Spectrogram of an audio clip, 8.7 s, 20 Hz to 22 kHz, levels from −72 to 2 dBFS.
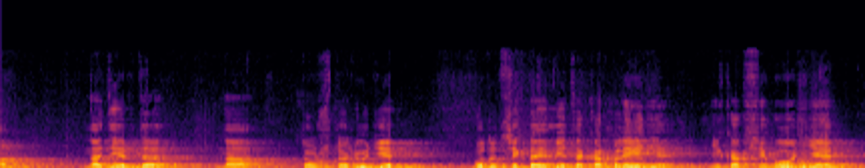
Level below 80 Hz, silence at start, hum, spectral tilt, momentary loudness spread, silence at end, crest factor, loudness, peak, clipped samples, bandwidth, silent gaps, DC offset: -38 dBFS; 0 s; none; -6.5 dB/octave; 13 LU; 0 s; 14 dB; -13 LUFS; 0 dBFS; under 0.1%; 15 kHz; none; under 0.1%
